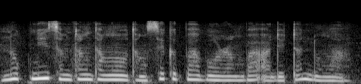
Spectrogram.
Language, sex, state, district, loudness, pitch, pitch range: Garo, female, Meghalaya, North Garo Hills, -16 LUFS, 215 Hz, 190-235 Hz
